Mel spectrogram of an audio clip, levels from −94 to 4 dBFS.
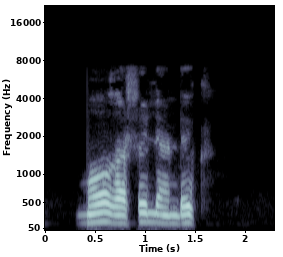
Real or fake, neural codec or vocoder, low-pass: real; none; 7.2 kHz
